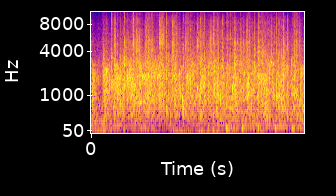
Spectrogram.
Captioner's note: audience applauding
